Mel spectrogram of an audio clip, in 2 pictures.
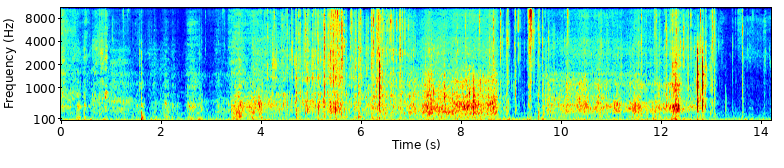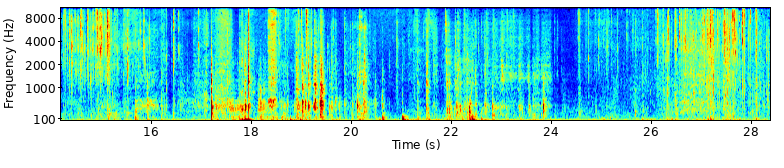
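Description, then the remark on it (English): Continuous crinkling of a plastic bag holding small game pieces as it is opened, rustling and crackling in irregular bursts with brief pauses as the pieces shift inside. No one speaks. “So I keep the little pieces in a plastic bag.”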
